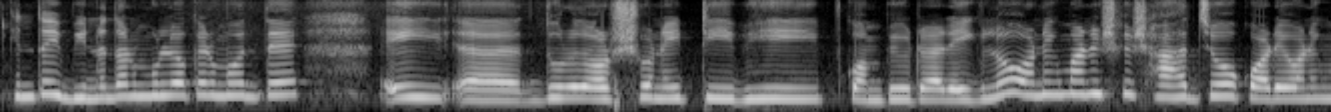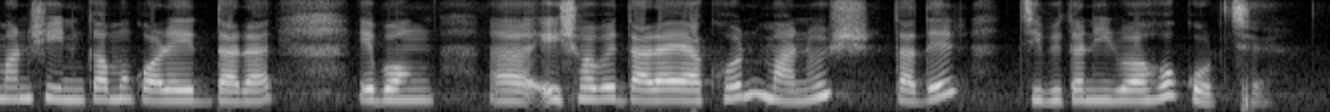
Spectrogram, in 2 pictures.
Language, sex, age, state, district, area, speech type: Bengali, female, 18-30, West Bengal, Jhargram, rural, spontaneous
